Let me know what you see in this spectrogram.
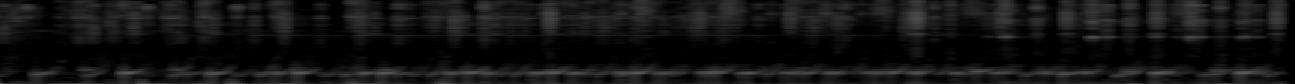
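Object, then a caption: Glass hourglass filled with gel beads. A glass hourglass filled with gel water beads is tilted and tapped end-on with long nails on its round bulb. The taps come as a rapid, steady stream of light, bright clicks, each with a soft low knock underneath. The beads can be heard shifting softly inside between taps.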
